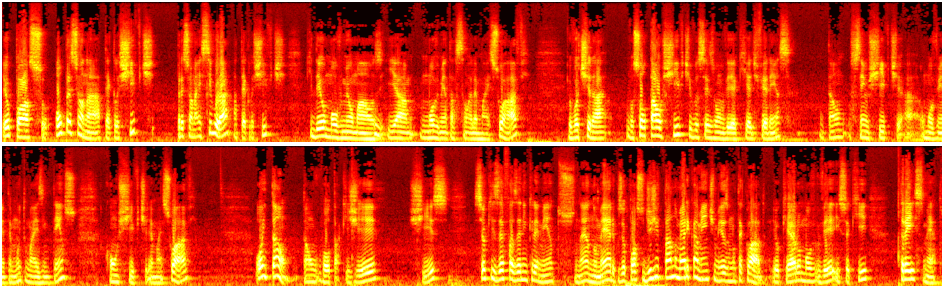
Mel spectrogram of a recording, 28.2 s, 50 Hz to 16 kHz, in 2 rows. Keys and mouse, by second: 19.4 g.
